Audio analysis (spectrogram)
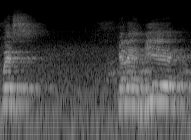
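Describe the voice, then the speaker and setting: A man's voice: very high voice, little pitch movement, very slow, fairly bright tone, slight background noise, exaggerated voice. A man preaching who voices a tormented rich man crying out and begging for mercy. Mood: pleading. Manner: pleading, crying out. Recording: echoey hall, distant mic.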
